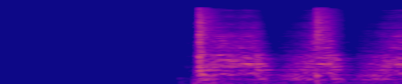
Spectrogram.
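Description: A car engine being cranked and sputtering, starting about a second in with uneven dips, as the car runs out of gas.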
